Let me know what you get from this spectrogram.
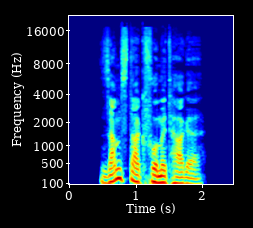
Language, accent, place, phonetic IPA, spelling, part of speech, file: German, Germany, Berlin, [ˈzamstaːkˌfoːɐ̯mɪtaːɡə], Samstagvormittage, noun, De-Samstagvormittage.ogg
- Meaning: nominative/accusative/genitive plural of Samstagvormittag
